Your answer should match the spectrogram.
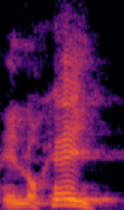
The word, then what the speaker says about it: Elohei: Aquí se pronuncia Elohei, porque está relacionada con otra palabra, pero es Elohim.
